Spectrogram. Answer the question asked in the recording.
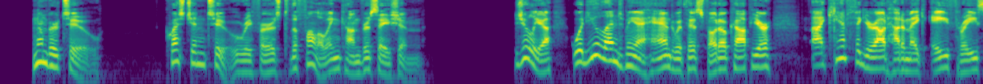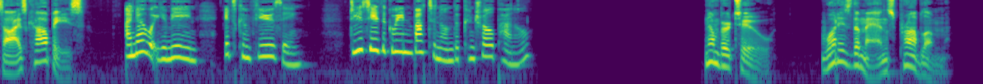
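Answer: He can't figure out how to make A3 size copies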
